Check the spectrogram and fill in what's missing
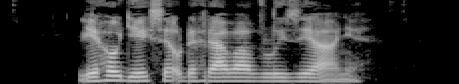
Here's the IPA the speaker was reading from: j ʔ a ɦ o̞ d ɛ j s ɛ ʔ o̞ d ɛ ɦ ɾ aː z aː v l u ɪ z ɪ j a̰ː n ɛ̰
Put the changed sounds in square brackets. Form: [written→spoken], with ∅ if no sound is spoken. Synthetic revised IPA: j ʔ [a→ɛ] ɦ o̞ [d→ɟ] ɛ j s ɛ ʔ o̞ d ɛ ɦ ɾ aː [z→v] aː v l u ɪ z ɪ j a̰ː [n→ɲ] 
